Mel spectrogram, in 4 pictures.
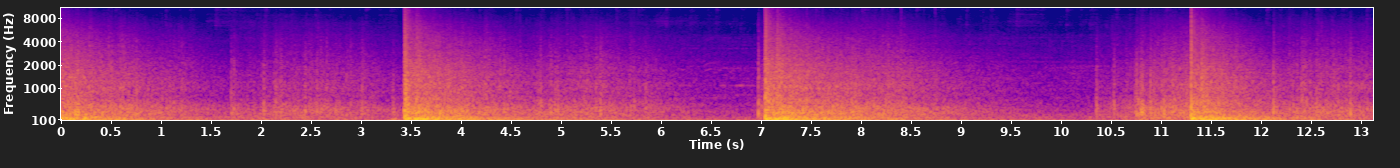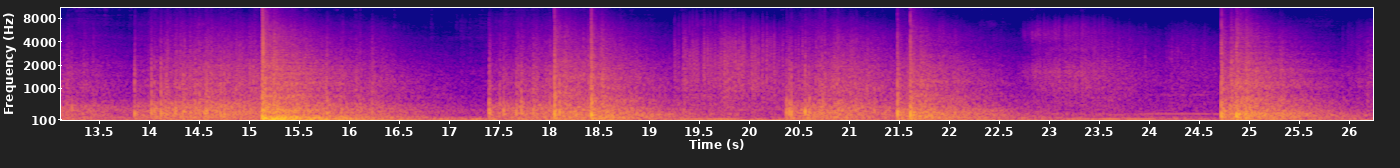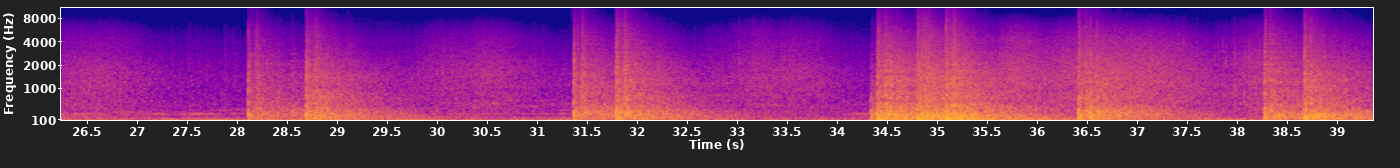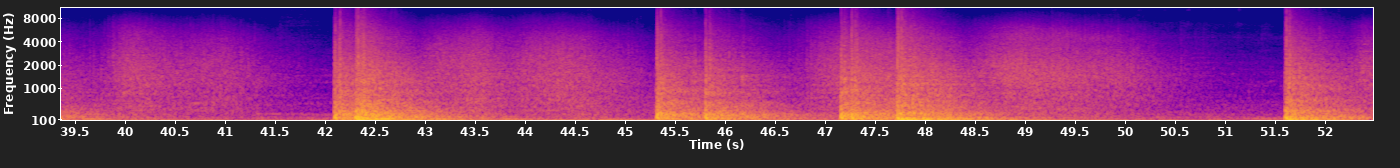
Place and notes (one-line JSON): {"title": "Maribor, Slovenia - stars falling", "date": "2015-07-12 00:02:00", "description": "fireworks, saturday night", "latitude": "46.56", "longitude": "15.65", "altitude": "269", "timezone": "Europe/Ljubljana"}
